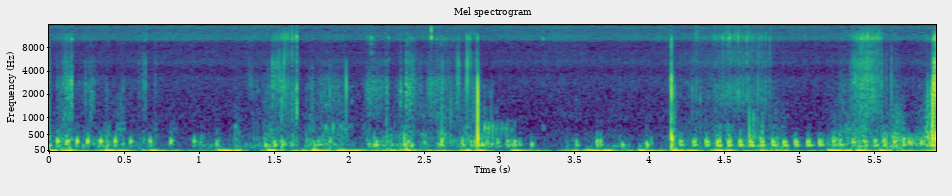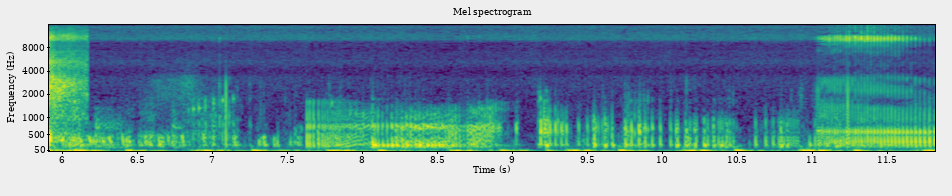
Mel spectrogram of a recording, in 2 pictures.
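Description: Gurgling, bubbling stomach rumbles with long low growls over a steady thumping in the background, likely the heartbeat; ordinary bowel sounds.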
